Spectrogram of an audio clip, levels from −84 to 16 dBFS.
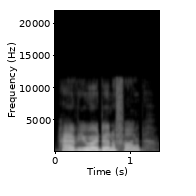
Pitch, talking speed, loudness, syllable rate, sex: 235 Hz, 130 wpm, -15 LUFS, 6.4 syllables/s, female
